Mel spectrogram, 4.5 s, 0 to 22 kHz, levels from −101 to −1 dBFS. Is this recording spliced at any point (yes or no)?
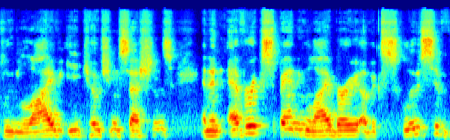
no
